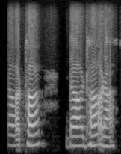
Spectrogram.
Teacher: ट वर्ग ट ठ ड ढ र इसको मूर्धा या मूर्धन्य कहते हैं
